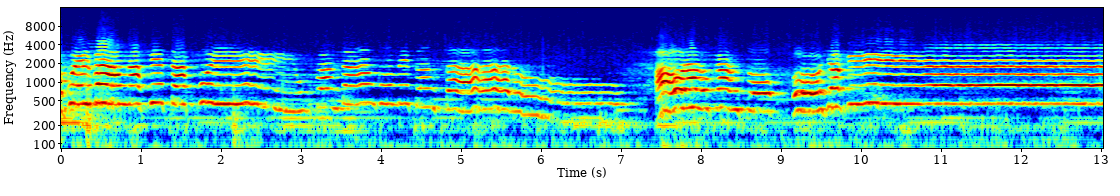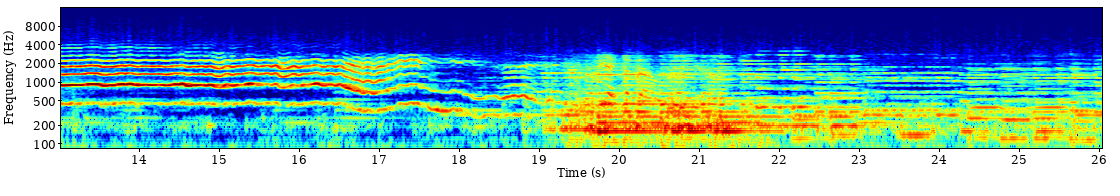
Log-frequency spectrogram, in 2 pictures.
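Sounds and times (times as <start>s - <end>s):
woman singing flamenco: 0.0s - 26.0s
guitar plucked notes and chords: 17.7s - 26.0s.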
